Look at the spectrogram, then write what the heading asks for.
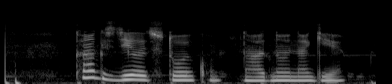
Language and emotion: Russian, sad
